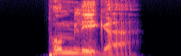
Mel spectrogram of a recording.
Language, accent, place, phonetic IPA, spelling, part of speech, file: German, Germany, Berlin, [ˈpʊmlɪɡɐ], pummliger, adjective, De-pummliger.ogg
- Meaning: 1. comparative degree of pummlig 2. inflection of pummlig: strong/mixed nominative masculine singular 3. inflection of pummlig: strong genitive/dative feminine singular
